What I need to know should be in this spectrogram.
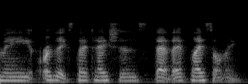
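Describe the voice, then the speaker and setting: Speaking in a Southern US accent, a woman has a bright, sharp tone, medium pitch, and a moderate pace. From US South, Alabama. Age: 30s. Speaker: college student. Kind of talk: class presentation.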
